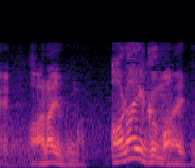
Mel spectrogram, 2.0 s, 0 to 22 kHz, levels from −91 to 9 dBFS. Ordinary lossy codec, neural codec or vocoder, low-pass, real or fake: none; none; none; real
